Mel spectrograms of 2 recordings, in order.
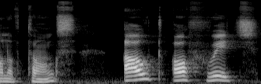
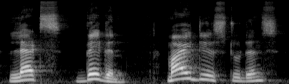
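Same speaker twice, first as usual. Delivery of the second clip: ordinary talk, nothing marked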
